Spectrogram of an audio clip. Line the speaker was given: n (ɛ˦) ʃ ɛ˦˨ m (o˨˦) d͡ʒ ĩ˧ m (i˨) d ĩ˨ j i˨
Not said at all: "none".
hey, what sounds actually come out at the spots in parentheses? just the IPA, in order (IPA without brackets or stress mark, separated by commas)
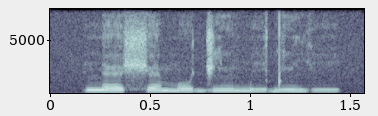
ɛ˦, o˨˦, i˨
